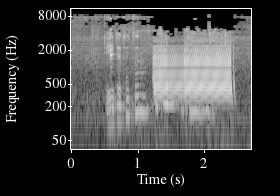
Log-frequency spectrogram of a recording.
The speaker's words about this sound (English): Let's make a call down south. Cool, right? And there's the phone ring.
